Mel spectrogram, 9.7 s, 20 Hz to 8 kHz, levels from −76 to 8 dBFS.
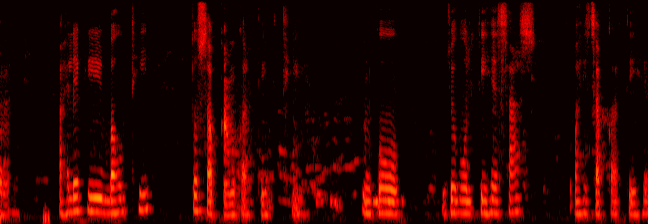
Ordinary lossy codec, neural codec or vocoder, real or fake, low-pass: none; none; real; none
